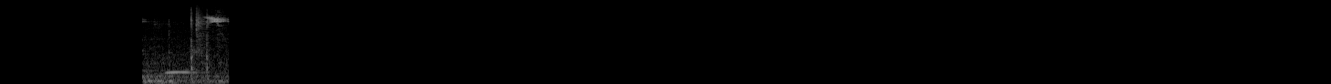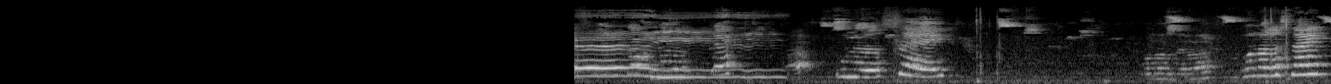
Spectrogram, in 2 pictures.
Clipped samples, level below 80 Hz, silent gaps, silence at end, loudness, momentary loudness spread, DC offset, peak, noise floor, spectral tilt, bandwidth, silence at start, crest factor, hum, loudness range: under 0.1%; -62 dBFS; 2.30-19.05 s; 0 s; -20 LUFS; 22 LU; under 0.1%; -4 dBFS; -45 dBFS; -0.5 dB/octave; 16 kHz; 1.45 s; 24 dB; none; 18 LU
